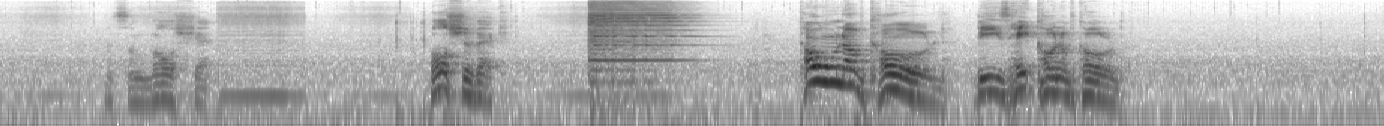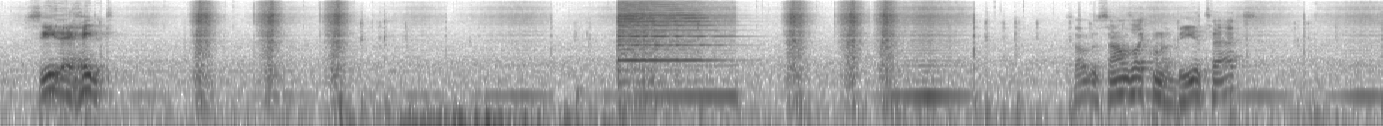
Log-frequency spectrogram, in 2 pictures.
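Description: Sound effects from a retro computer game play in short bursts.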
